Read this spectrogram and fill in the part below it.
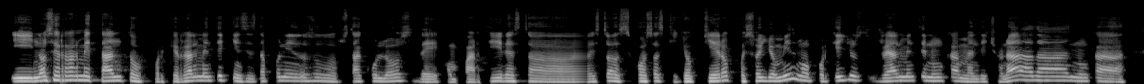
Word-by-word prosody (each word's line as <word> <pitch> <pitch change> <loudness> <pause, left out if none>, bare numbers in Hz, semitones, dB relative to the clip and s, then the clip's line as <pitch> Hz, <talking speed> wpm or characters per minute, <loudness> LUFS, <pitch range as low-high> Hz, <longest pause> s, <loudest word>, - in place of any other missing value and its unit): Y 150 0 +8
no 175 +3 +6
cerrarme 195 0 +4
tanto, 165 -5 +2
porque 130 +1 -3
realmente 180 +6 +1
quien 150 -7 0
se 135 - -5
está 145 +3 -5
poniendo 160 0 -3
esos 160 0 -3
obstáculos 145 +4 -3
de 120 -1 -2
compartir 115 +6 -2
estas 125 -4 -1
estas 150 +3 -2
cosas 145 +1 -1
que 125 - -13
yo 135 +2 +1
quiero. 155 +5 +2
Pues 140 -1 -1
soy 165 -1 +1
yo 160 -1 +2
mismo, 195 -1 +1
porque 150 +1 -3
ellos 195 0 -3
realmente 170 +5 0
nunca 165 0 -1
me 140 -3 0
han 130 - -1
dicho 130 -1 -7
nada. 185 +2 +2
Nunca 150 -7 -1
155 Hz, 175 wpm, -24 LUFS, 135-175 Hz, -, Y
